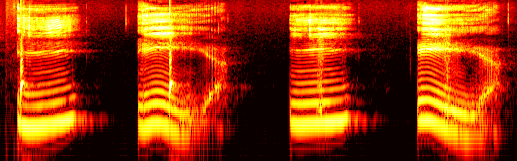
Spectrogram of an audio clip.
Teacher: E is what we call a front vowel because the sound kind of comes from the front of the mouth. And in order to pronounce the E the right way, at least here in Stockholm where I'm from, then you need to show your teeth.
